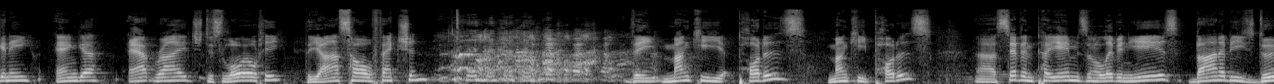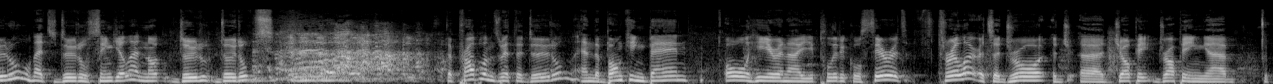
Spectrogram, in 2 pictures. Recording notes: My Bookshop for a special LIVE recording of The Book Pod.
